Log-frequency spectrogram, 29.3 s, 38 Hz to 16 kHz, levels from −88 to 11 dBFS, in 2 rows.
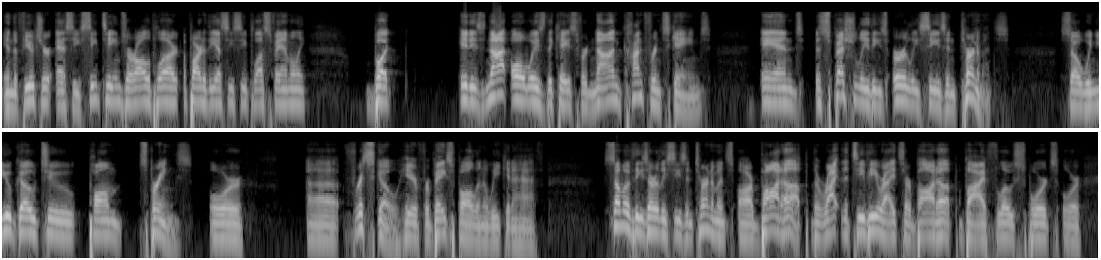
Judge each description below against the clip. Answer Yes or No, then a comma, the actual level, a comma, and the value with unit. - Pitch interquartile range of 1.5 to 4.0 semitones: No, average, 4.4 semitones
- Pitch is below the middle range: Yes, low, 120 Hz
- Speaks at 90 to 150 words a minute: Yes, average, 145 wpm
